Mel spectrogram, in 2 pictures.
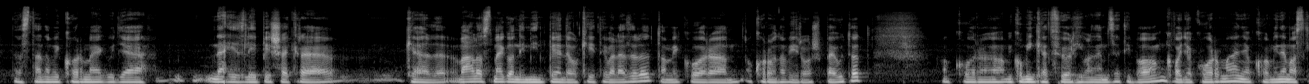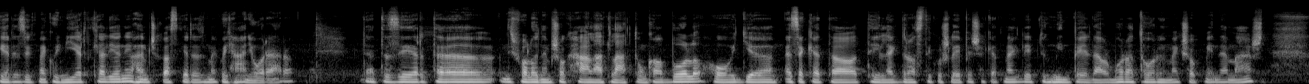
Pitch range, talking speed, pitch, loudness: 105-120 Hz, 160 wpm, 110 Hz, -24 LUFS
